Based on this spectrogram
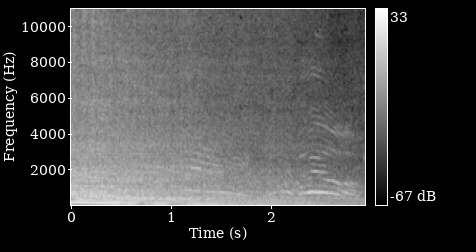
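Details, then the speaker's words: Nissan build with Link ECU, previously crank-no-start, after a new injector was unplugged: revs blip and fall smoothly with no misfire, slightly smoky; running much better. "Thing seems to be running a lot better, but why didn't it want to start? That was weird."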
